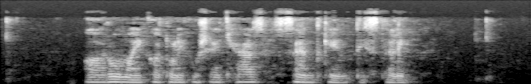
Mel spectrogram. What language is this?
Hungarian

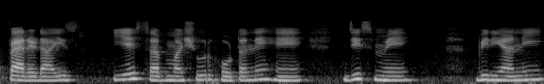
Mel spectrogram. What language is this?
Urdu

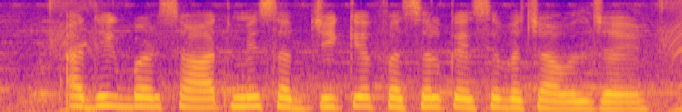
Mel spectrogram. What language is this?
Bhojpuri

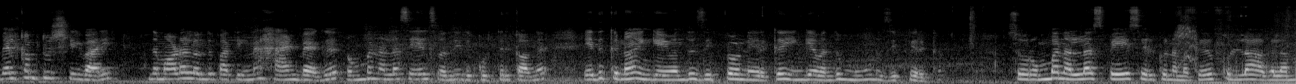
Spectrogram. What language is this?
Korean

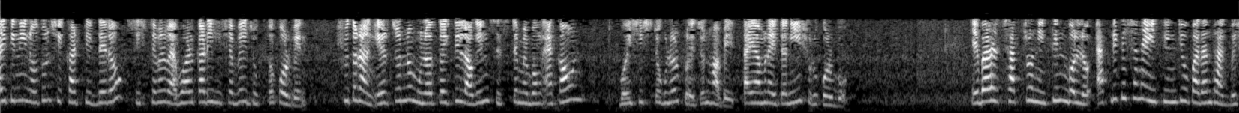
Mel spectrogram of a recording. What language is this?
Bangla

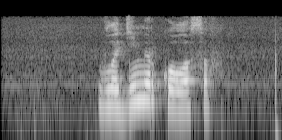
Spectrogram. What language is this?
Russian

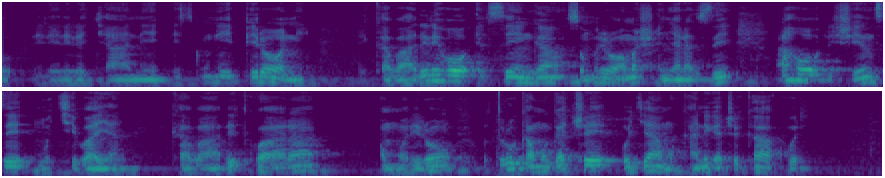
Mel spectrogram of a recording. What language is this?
Kinyarwanda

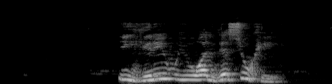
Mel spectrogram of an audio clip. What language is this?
Kabyle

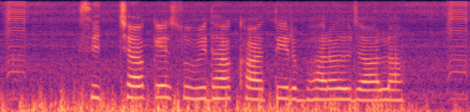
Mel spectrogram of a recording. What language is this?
Bhojpuri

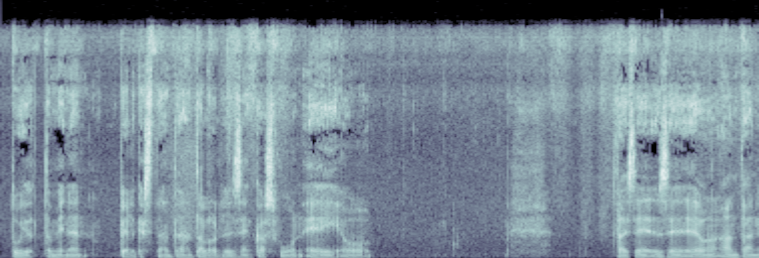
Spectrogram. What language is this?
Finnish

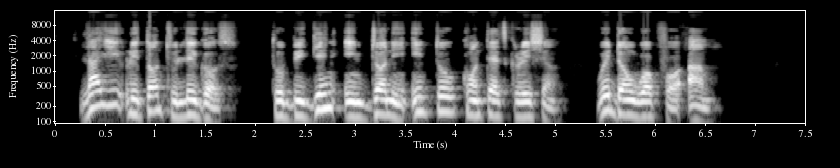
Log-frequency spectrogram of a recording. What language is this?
Nigerian Pidgin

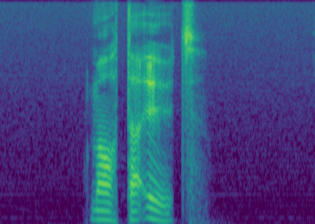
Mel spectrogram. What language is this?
Swedish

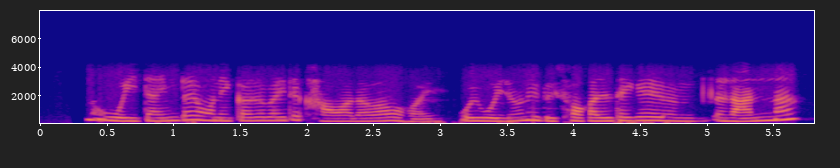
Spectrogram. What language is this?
Bangla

